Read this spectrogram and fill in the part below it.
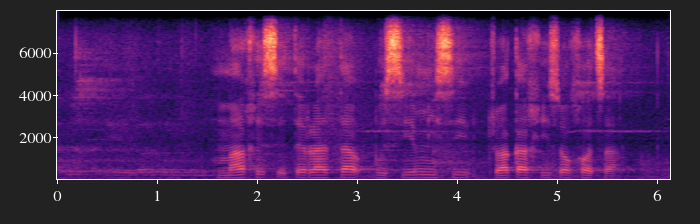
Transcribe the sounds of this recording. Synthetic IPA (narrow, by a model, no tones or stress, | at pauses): maχɪsɪ̰tɪratabʊsiemisid͡ʒwakaχʰisɔq͡χʰɔːt͡sa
